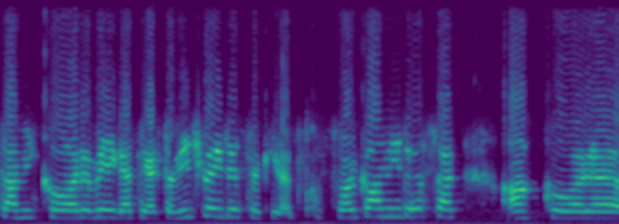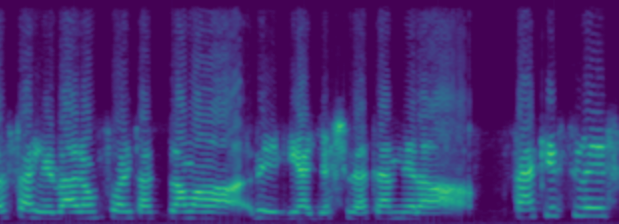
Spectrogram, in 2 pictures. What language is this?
Hungarian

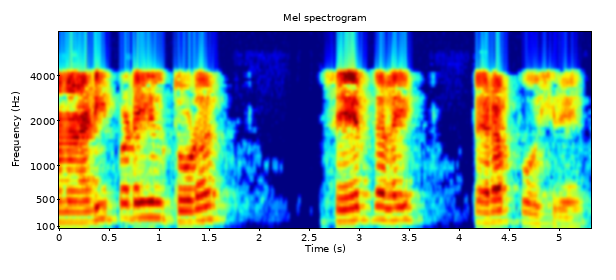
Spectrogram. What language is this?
Tamil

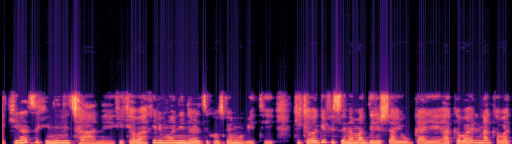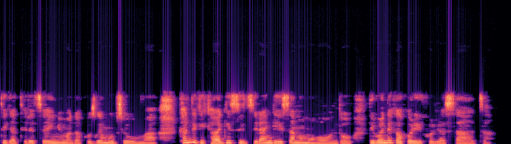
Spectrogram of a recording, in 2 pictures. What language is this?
Rundi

